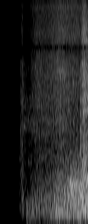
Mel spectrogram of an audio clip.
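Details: After a brief silence, a steady rising rush of air builds and swells: the speaker's own mechanical ventilator delivering a breath, which he points out while talking in a podcast recording.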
